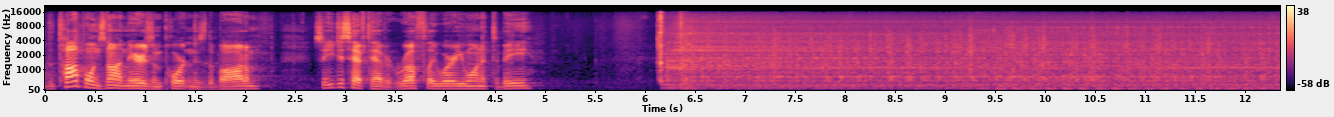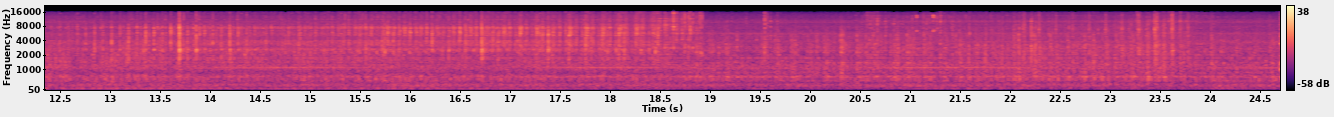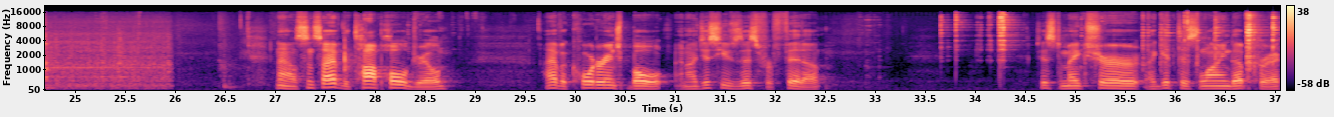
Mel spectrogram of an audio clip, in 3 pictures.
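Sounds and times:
drill press drilling steel: 0:06.2 - 0:26.0.

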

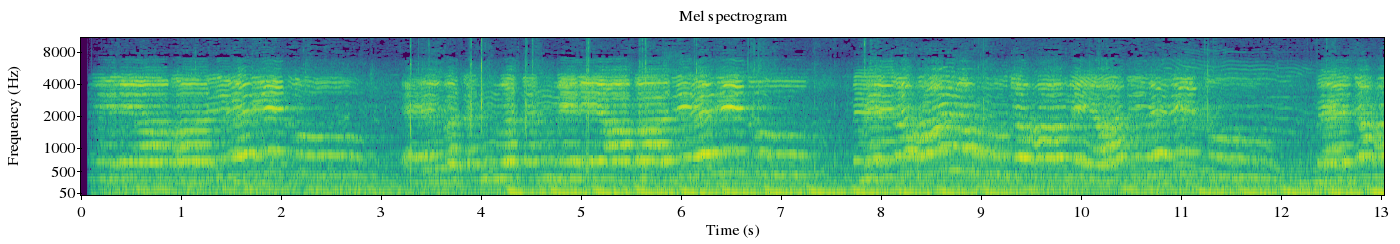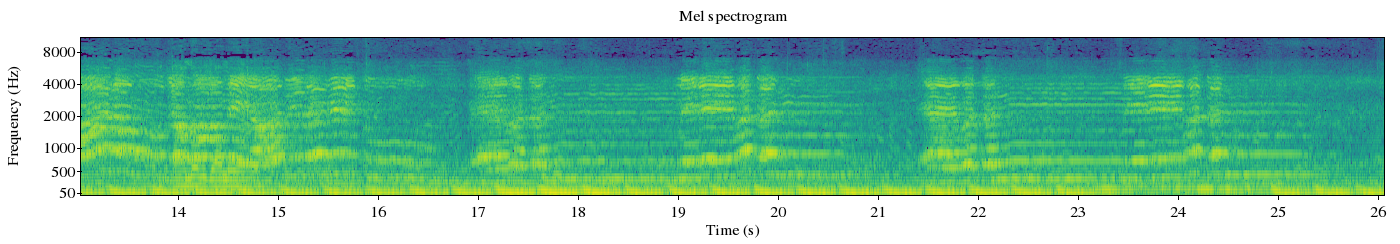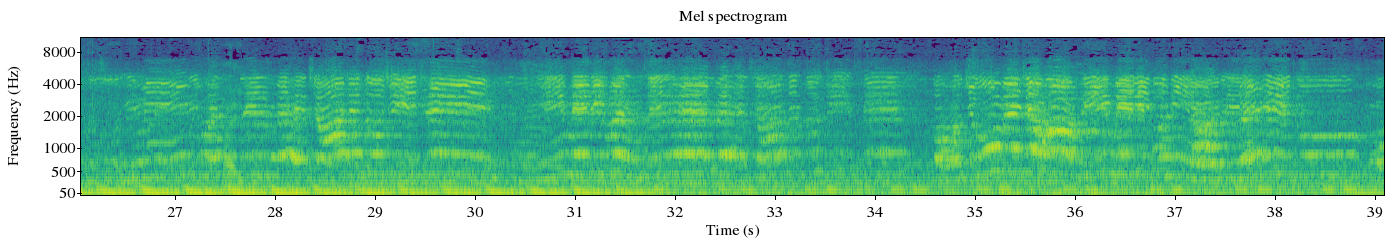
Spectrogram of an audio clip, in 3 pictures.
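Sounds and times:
heavy bass beat: 0:12.5 - 0:23.1.

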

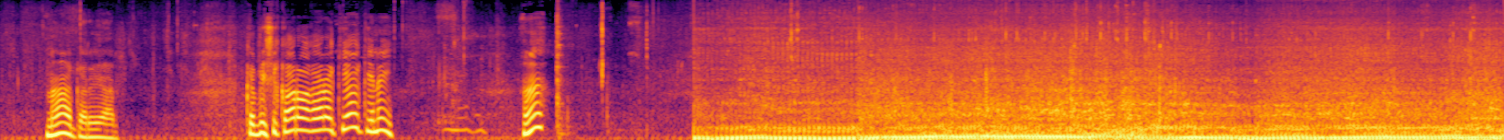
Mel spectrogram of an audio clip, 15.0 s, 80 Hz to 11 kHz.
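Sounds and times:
motorcycle engine running: 0:07.0 - 0:15.0.

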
